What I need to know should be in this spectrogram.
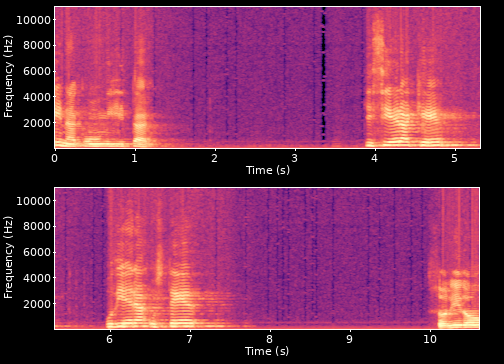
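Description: A woman speaks into a microphone in short, measured phrases with pauses between them.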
